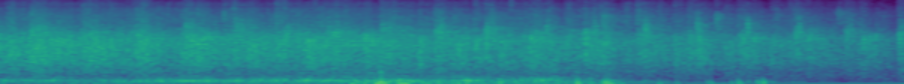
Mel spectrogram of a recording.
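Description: A church audience applauding to acclaim God, with steady, dense clapping from many hands that eases slightly toward the end.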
